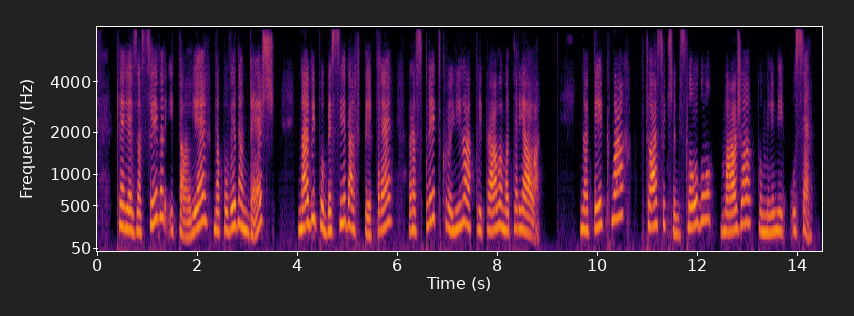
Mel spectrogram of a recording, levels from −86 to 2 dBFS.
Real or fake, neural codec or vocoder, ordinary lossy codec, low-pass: fake; codec, 16 kHz, 1 kbps, FreqCodec, smaller model; none; none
